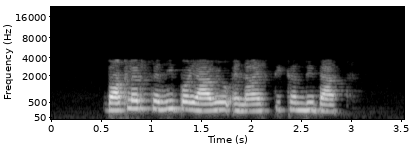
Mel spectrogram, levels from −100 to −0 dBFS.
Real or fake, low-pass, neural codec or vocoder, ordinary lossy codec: real; 3.6 kHz; none; none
